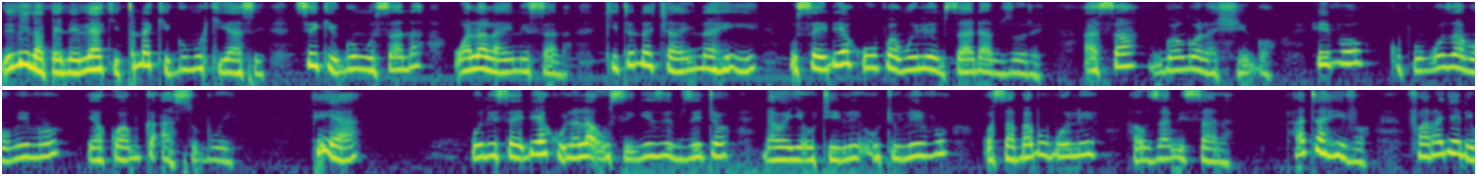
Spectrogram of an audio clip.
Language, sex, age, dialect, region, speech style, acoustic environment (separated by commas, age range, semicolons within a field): Swahili, female, 25-34, Kenya - Nairobi Sheng-influenced, Kenya, excited; focused; happy; relaxed, people talking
